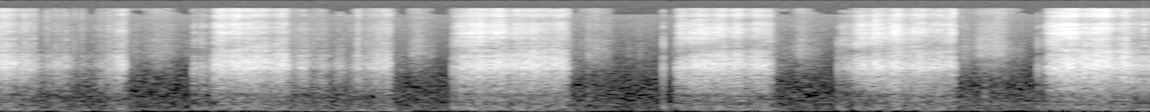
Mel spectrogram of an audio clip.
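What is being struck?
Paper sheet and metal pen nib.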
